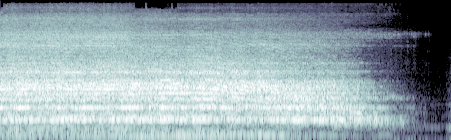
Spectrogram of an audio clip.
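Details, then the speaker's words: Valve grinding machine refacing a bent valve: steady high grinding whir with a faint uneven pulsing as the stone contacts the valve face unevenly; the unevenness was also felt by hand. "one was actually bad enough you could probably hear it so i'm sure i'm gonna let this thing uh play for you after i let it play for you guys so you could hear it but it was very very obvious on this valve"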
